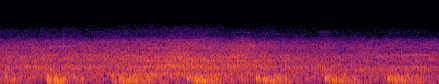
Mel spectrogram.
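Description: A home football crowd at a Kilmarnock ground groans and jeers in annoyance, a dense roar of many voices with rhythmic swells, steady and fairly loud throughout.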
